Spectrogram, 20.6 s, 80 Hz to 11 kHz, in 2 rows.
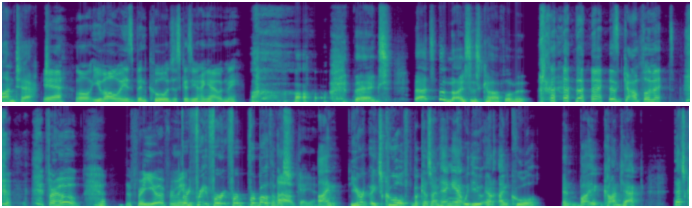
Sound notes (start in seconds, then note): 3.7 chuckles; 8.0 laughter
